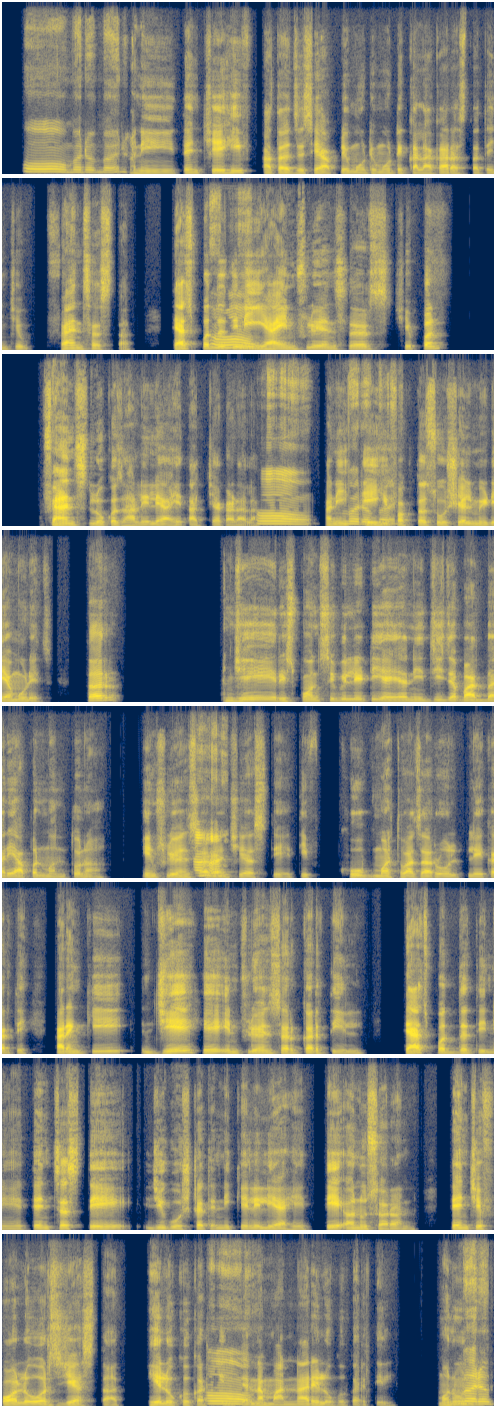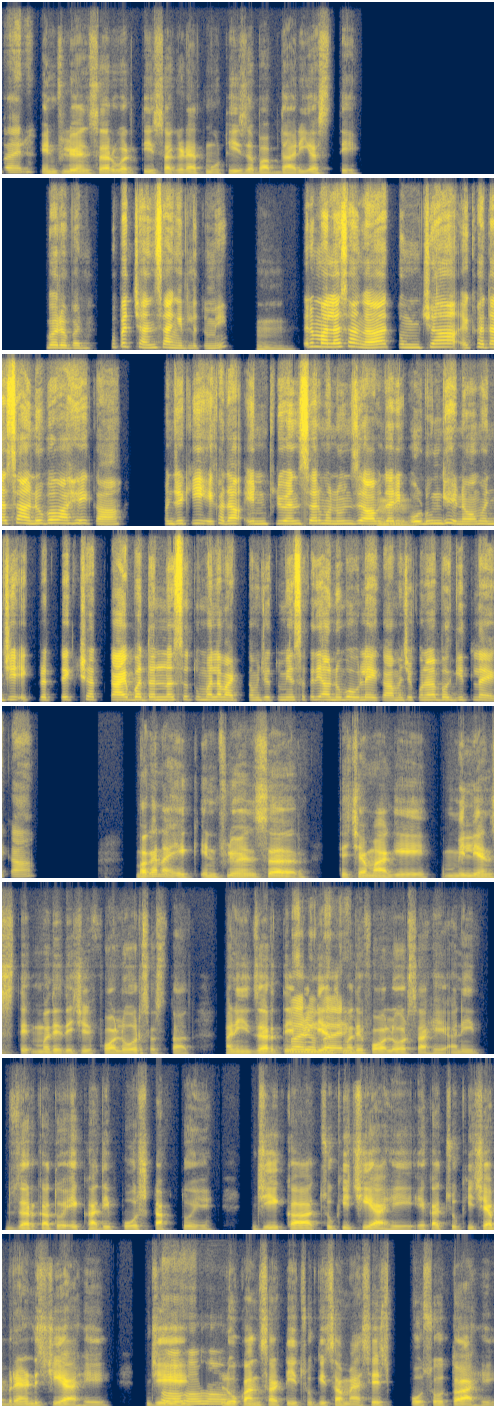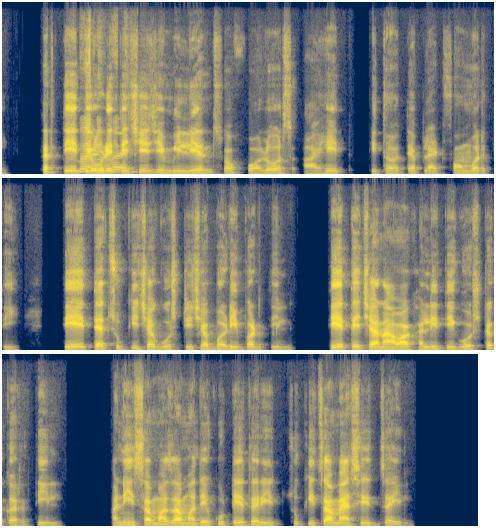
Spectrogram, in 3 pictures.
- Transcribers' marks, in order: in English: "इन्फ्लुएन्सर्सचे"; in English: "रिस्पॉन्सिबिलिटी"; in English: "इन्फ्लुएन्सरांची"; in English: "रोल"; in English: "इन्फ्लुएन्सर"; in English: "इन्फ्लुएन्सरवरती"; tapping; in English: "इन्फ्लुएन्सर"; in English: "इन्फ्लुएन्सर"; in English: "ऑफ"; in English: "प्लॅटफॉर्म"
- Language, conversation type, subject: Marathi, podcast, इन्फ्लुएन्सर्सकडे त्यांच्या कंटेंटबाबत कितपत जबाबदारी असावी असं तुम्हाला वाटतं?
